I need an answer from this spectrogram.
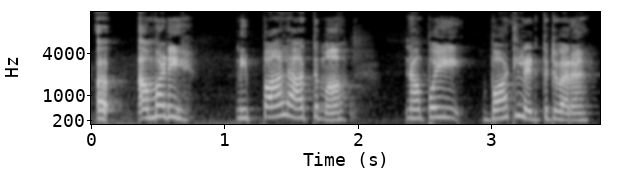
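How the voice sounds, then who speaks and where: A woman plays a patient, soothing older mother-in-law in a cartoon, full of fond endearments. The voice is very high and bright, recorded dry and close. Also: moderate pace, no echo. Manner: gentle, calming, endearing terms. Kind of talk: cartoon voice acting.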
